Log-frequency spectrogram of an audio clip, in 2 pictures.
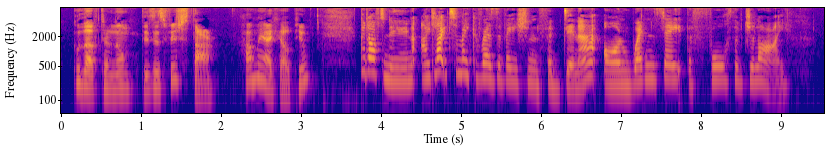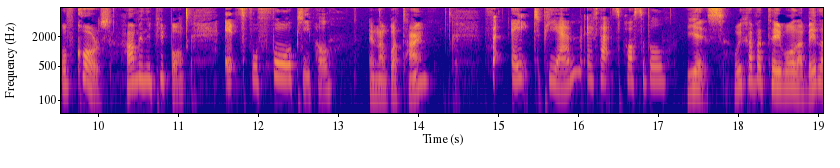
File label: Restaurant Conversation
